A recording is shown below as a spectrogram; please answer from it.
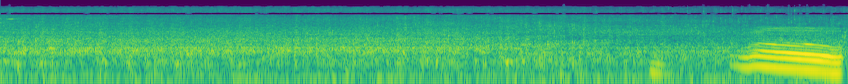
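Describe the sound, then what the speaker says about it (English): A small creek used for gold sluicing flows with a quiet, steady rush throughout, and a voice breaks in briefly near the end. "It's a creek."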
